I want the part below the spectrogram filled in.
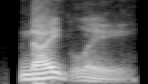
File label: "nightly", American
